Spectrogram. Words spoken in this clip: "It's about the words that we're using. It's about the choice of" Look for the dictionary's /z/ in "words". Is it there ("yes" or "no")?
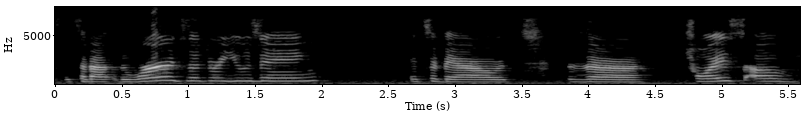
yes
